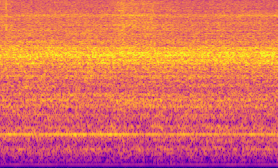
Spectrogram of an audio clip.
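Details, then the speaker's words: Van diesel heater after self-priming, warming up from lukewarm: steady airy fan rush with faint whistle, fuel pump ticking, slight exhaust smoke; running normally. "it's building up it's going up it's going up here fuel pumps ticking away a good in little bit of smoke coming out exhaust not much"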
